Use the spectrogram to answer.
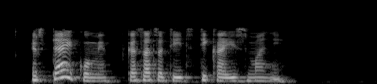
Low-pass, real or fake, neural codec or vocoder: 5.4 kHz; real; none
